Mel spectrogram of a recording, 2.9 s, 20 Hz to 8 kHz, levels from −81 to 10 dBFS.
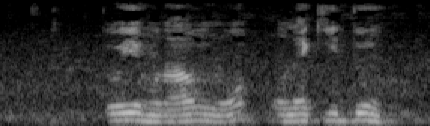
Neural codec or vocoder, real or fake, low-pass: none; real; 7.2 kHz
